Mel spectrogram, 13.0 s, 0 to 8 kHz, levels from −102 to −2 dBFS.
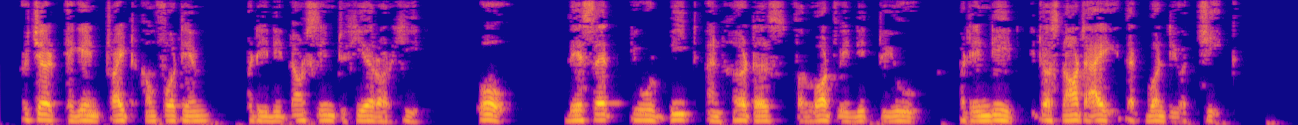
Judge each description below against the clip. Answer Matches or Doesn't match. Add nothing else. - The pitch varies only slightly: Matches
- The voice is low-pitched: Matches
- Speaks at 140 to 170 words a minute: Doesn't match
